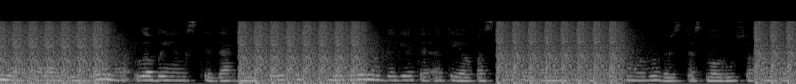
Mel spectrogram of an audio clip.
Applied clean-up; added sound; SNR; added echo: none; Gunshot, gunfire; -1 dB; reverberation time 0.3 s.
